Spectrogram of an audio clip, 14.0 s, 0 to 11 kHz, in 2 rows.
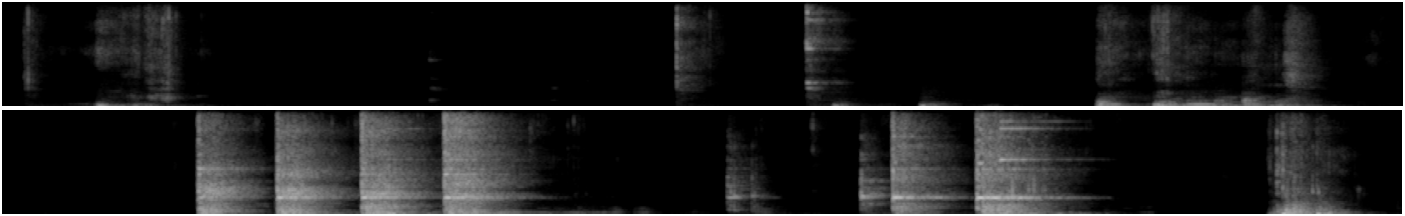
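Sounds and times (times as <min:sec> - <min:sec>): hammer striking metal tool: 0:08.0 - 0:09.8, 0:10.6 - 0:12.5.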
